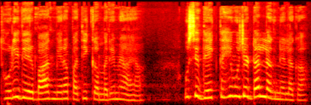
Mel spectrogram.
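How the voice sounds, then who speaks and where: A woman with a high voice reads a sad first-person story aloud. She keeps a steady, heartfelt narrating tone throughout. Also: moderate pace.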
